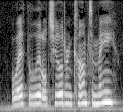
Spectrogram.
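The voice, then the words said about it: Put-on southern accent. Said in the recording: “Jesus has a southern accent ... So I make it even more ... Can you do Jesus' southern accent?”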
